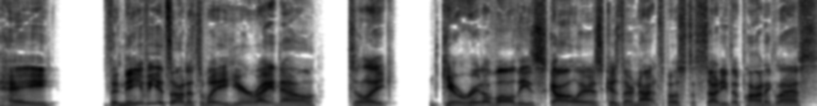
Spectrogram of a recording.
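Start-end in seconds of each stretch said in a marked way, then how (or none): none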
